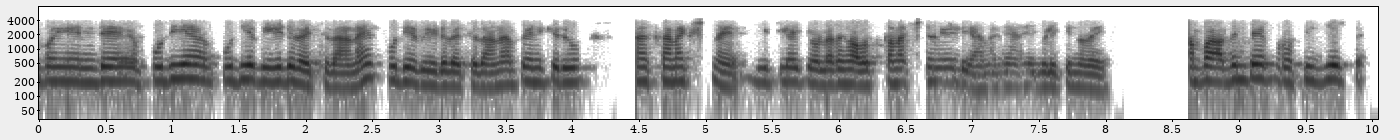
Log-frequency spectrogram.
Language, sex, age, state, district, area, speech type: Malayalam, female, 45-60, Kerala, Kottayam, rural, conversation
